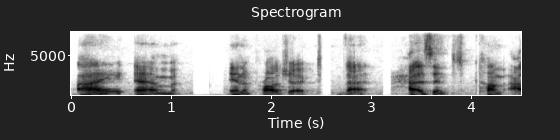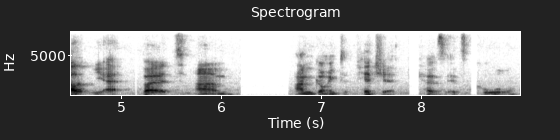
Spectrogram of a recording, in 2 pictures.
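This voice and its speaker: A man's voice: mid-range voice, animated, slow pace, a bit bright. A man who works as a voice actor, chatting casually and hesitantly on a panel, rambling a little with informal language. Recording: noisy convention stream audio.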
